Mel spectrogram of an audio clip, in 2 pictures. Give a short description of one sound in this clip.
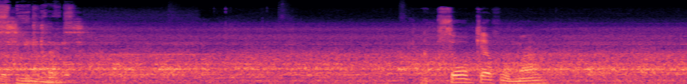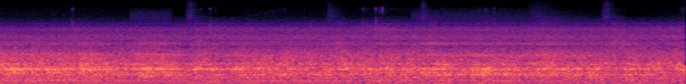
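A diesel truck engine drones while cruising on a highway.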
